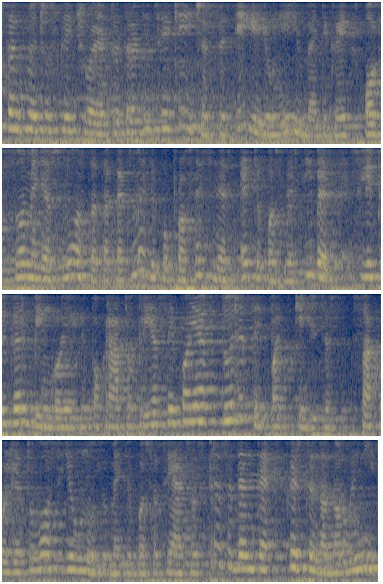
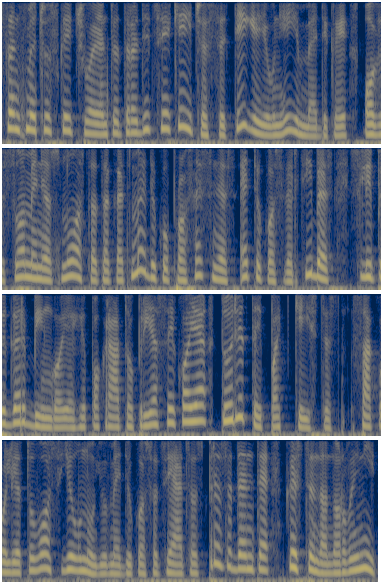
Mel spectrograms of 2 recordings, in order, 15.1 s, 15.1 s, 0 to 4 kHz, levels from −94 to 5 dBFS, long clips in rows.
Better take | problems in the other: second | background sound (Aircraft); 13 dB below the speech // room echo; dies away in 1.1 s

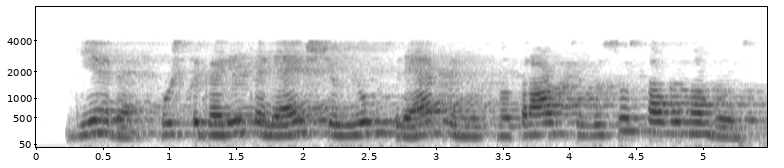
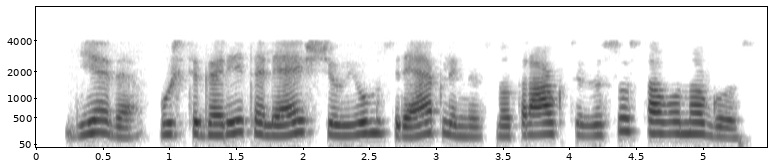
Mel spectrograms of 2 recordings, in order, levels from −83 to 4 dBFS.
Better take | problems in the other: second | room echo; dies away in 1.8 s

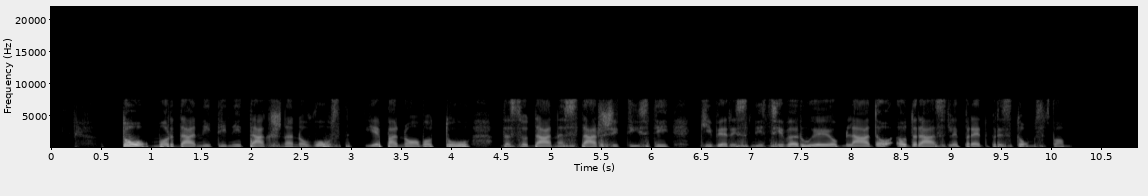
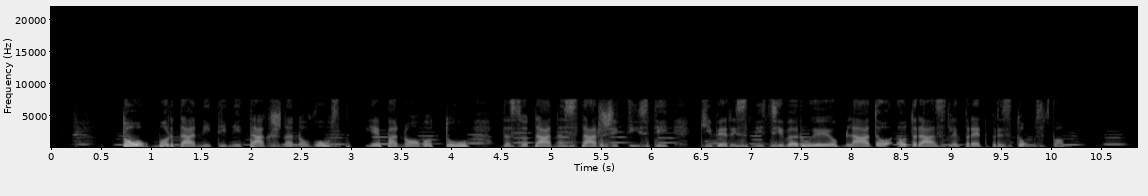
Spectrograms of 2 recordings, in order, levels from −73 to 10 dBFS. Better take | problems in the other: first | background sound (Wind instrument, woodwind instrument); 16 dB below the speech

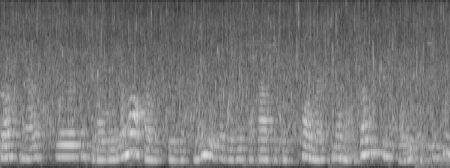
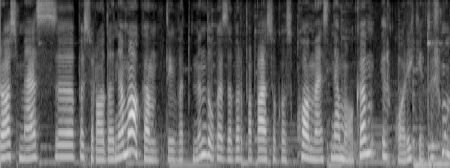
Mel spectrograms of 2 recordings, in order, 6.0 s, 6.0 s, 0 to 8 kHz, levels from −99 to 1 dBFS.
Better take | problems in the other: second | background sound (Stream / Liquid); 10 dB below the speech // room echo; dies away in 0.5 s

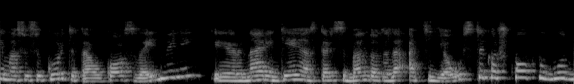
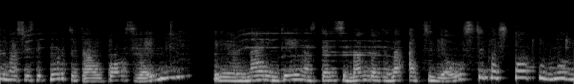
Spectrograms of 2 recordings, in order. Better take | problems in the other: first | noise reduction (neural mask model RNNoise)

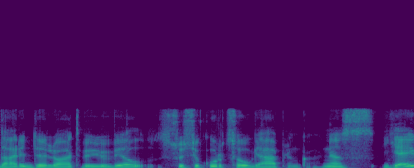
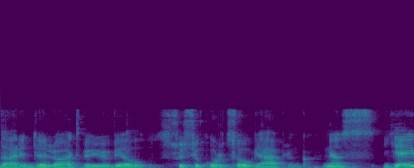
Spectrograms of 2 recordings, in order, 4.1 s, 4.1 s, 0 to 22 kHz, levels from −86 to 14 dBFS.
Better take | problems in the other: first | room echo; dies away in 0.3 s

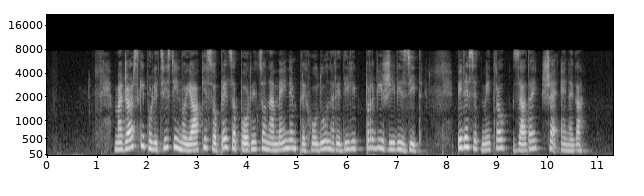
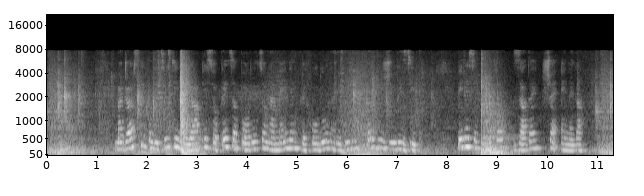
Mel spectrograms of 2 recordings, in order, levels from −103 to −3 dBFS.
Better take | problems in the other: first | background sound (Sliding door); 3 dB below the speech // room echo; dies away in 0.3 s

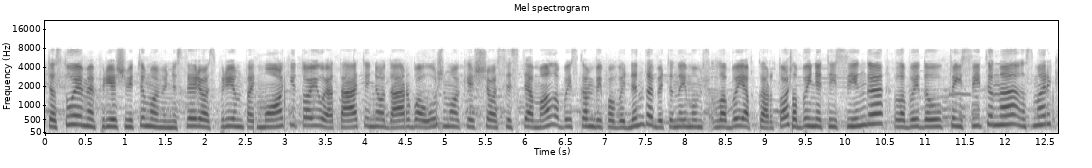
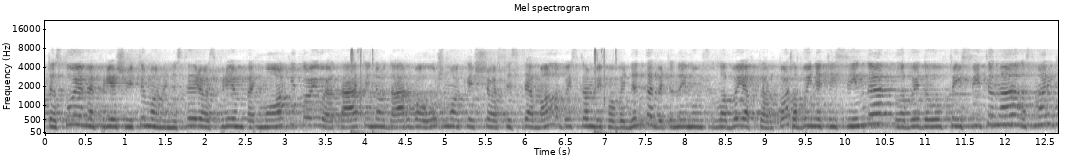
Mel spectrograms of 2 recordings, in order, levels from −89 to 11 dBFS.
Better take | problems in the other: first | background sound (Splash, splatter); 17 dB below the speech // room echo; dies away in 1.7 s

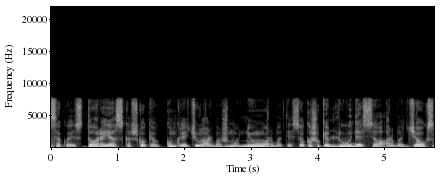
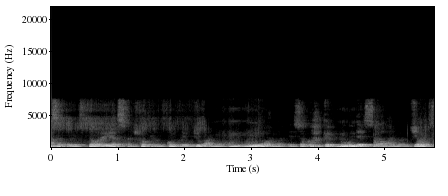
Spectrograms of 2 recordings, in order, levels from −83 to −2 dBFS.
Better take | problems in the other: first | noise reduction (neural separator model SepFormer DNS4)

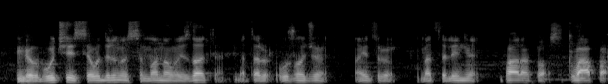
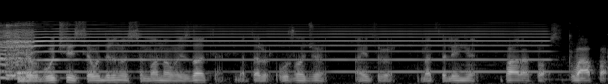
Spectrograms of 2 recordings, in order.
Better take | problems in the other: first | background sound (Bowed string instrument); 1 dB below the speech

